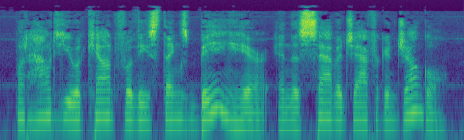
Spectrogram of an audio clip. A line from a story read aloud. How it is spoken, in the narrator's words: exclaimed the girl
